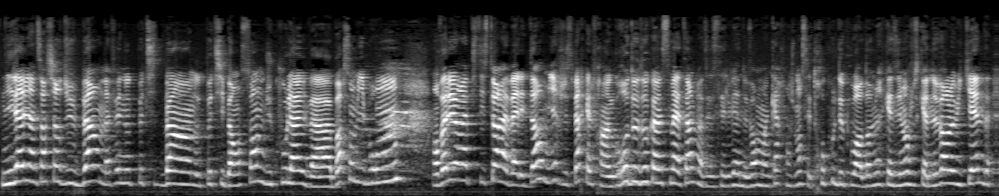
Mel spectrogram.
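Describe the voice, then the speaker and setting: A young woman talks to her camera at home in a breezy, rambling way, full of little fillers. She speaks quickly in a slightly high voice. Her tone is casual and chatty, like a family vlog. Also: fairly bright tone. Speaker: family vlogger. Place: at home, indoors.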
